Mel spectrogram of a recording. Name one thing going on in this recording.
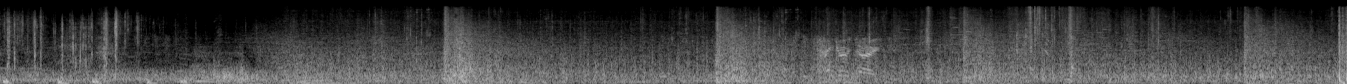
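Footsteps crunch on gravel and dry leaves.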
